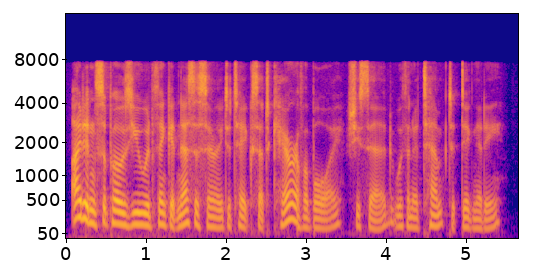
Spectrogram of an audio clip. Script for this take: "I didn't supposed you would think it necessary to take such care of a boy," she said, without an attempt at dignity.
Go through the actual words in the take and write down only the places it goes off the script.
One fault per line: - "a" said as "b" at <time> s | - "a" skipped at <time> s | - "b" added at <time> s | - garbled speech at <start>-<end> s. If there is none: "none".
- "supposed" said as "suppose" at 0.4 s
- "without" said as "with" at 4.1 s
